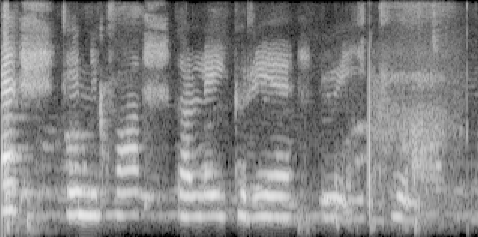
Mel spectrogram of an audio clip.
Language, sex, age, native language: Icelandic, male, 18-19, Icelandic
